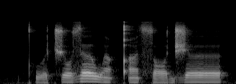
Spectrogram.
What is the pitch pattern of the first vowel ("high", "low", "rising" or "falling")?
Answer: low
